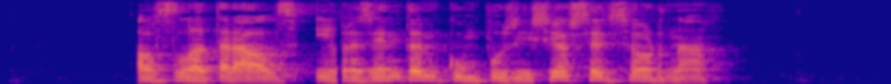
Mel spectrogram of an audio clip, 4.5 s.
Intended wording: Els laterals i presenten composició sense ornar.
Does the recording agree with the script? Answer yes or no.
yes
